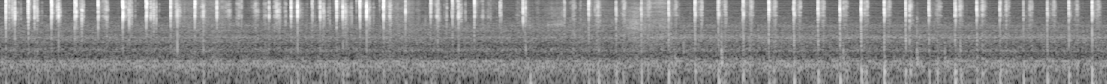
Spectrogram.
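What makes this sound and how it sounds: Long black nails tap and scratch the side of a small, solid orange wax pumpkin candle with a wick. The result is a quiet, fast, irregular run of short, dry, bright clicks that die away instantly, with soft scratchy rustling between them.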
